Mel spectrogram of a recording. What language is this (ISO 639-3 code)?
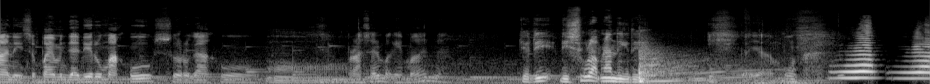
ind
